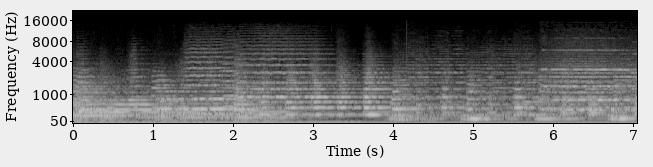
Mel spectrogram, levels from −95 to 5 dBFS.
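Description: The audio carries CD scratch ticks: three regular ticks between 3.90 and 4.43 s, none longer than about a millisecond, where a scratch defeats error correction each revolution and the player interpolates or mutes.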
